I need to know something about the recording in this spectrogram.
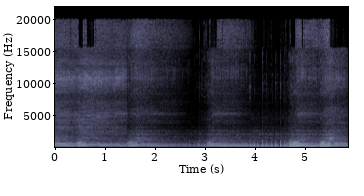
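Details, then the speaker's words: Poulan 3400 Countervibe (Craftsman 3.4) vintage chainsaw cutting wood after lowering the carburetor diaphragm metering lever that was set too high and caused loading up and bogging; revs up strongly into each cut, holds speed, drops back cleanly, running right. "wow all right she's a little honey"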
